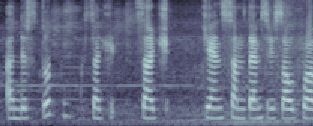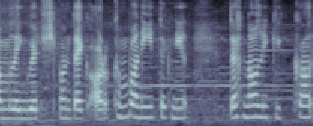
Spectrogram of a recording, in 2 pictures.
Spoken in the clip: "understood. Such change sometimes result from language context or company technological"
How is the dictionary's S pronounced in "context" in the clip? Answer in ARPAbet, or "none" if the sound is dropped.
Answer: none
